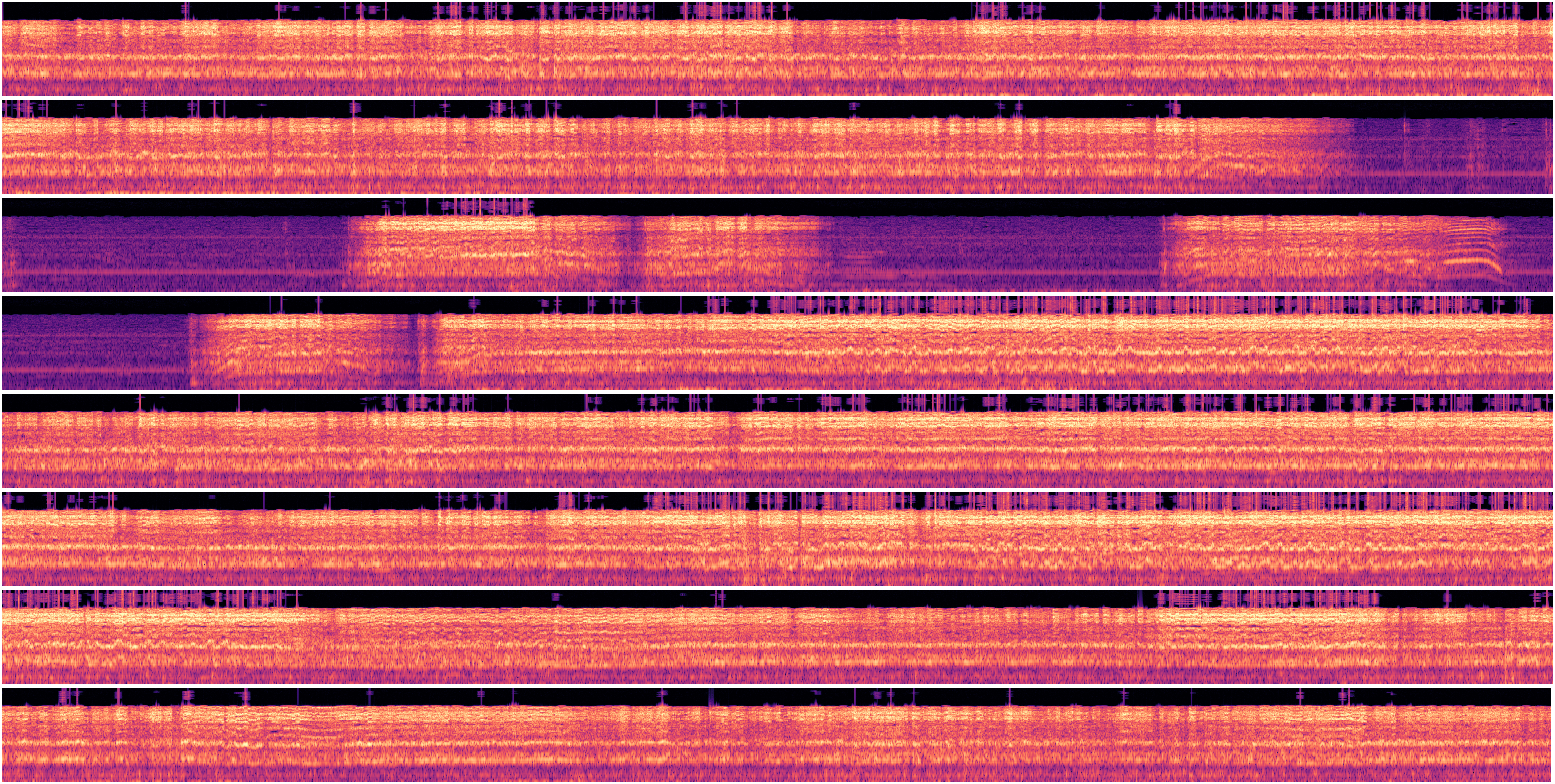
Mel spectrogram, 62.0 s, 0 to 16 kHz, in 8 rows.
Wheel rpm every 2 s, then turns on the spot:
230, 230, 230, 230, 230, 230, 220, 20, 40, 70, 30, 50, 80, 210, 200, 210, 220, 230, 230, 230, 230, 220, 200, 190, 200, 230, 220, 230, 230, 230, 220.
none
